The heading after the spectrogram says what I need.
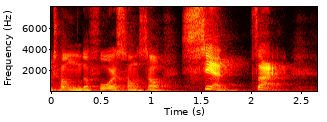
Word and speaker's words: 现在: So 现在. 现 lower teeth, tongue touching the lower teeth. 现 and 在 just zip, 在. Both of them are down tone, the 4th tone. So 现在.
